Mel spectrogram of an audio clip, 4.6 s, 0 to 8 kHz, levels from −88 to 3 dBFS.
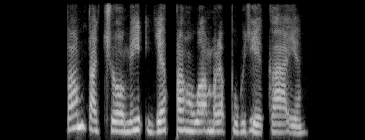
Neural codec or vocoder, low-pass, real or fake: codec, 24 kHz, 1.5 kbps, HILCodec; 7.2 kHz; fake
